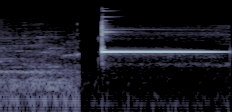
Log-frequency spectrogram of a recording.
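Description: A single chime-like ding, one steady bell tone that sets in suddenly about a second in after a brief drop to silence, then fades away. It falls at the cut between two scenes, as a transition sound effect.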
